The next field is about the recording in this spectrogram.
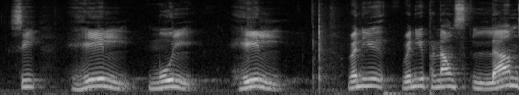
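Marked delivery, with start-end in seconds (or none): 0.1-2.8 "hil" and "mul" with the final l held; isolated "hil, mul", each l unreleased; non-bouncing lam. Shown as a demonstration. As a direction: let the tongue stick on the l of "hil" and "mul". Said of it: "try to understand the difference".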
